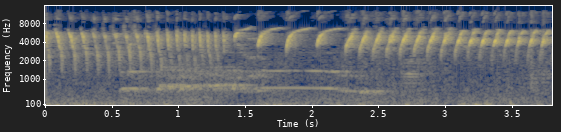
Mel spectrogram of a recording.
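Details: Canary training song for young birds and those gone quiet: fast high trills break into a few slower, upward-swept whistled notes, then resume as quick repeated chirps; faint lower steady whistles sound underneath early on.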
